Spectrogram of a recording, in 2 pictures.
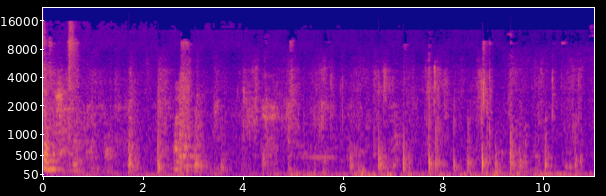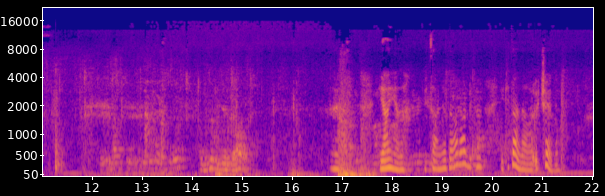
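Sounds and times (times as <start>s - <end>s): footsteps on hard paving: 0.0s - 16.6s, 19.0s - 22.0s.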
